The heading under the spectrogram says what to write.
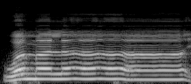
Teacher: Alirkan ya ketika dia sukun karena sifatnya dia hamas. Kalau tidak dialirkan berarti cara bacanya perlu diperbaiki karena salah ya.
